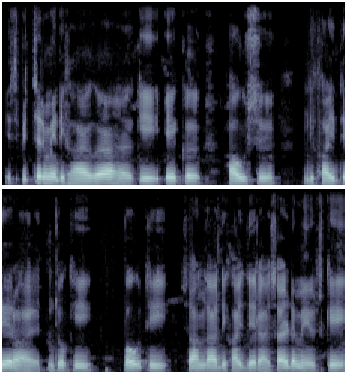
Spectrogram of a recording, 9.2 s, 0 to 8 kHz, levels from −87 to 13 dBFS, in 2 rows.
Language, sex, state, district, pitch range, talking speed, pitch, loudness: Hindi, male, Haryana, Charkhi Dadri, 115-120 Hz, 150 wpm, 115 Hz, -17 LUFS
